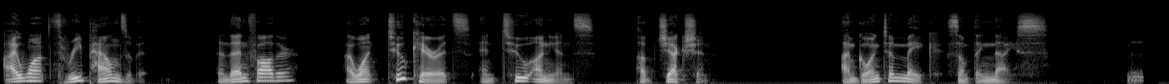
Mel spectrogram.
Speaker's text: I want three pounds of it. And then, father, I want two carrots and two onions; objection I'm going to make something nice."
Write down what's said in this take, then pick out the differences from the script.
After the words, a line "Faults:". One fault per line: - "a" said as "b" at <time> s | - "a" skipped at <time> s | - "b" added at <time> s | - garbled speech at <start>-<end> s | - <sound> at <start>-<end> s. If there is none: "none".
I want three pounds of it. And then, father, I want two carrots and two onions; objection I'm going to make something nice."
Faults:
- laugh at 11.3-11.4 s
